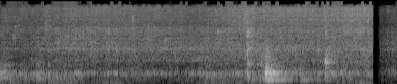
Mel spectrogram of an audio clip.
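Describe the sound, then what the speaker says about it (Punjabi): Vegetables roasting in hot mustard oil in a cooker give a steady, dense sizzle and crackle, close and continuous, with a few scraping stirs before it cuts off abruptly. "ਤੇਲ ਗਰਮ ਹੋਣ ਤੋਂ ਬਾਅਦ ਆਪਾਂ ਸਬਜ਼ੀਆਂ ਨੂੰ ਹਲਕਾ ਹਲਕਾ ਜਿਹਾ ਭੁੰਨ ਲਵਾਂਗੇ"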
